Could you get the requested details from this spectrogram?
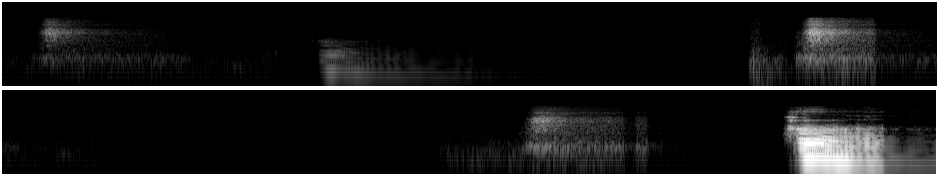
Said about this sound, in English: Let's all together take a pause here to feel what we feel. Three breaths together.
